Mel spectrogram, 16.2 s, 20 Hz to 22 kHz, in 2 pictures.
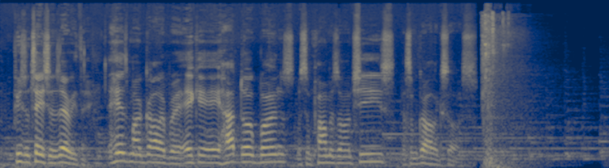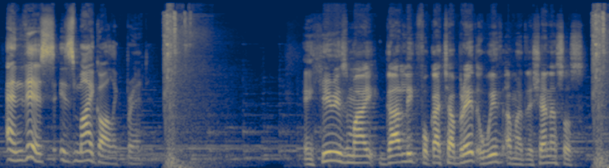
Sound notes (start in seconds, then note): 6.5 camera shutter clicks; 10.2 camera shutter clicks; 16.0 camera shutter clicks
